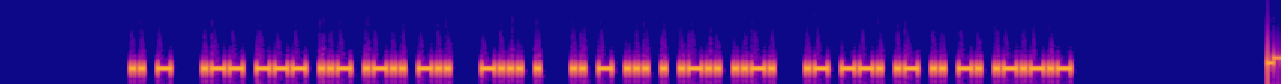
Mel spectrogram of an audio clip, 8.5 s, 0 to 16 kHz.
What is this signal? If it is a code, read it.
Morse code, heard as a keyed tone, about 40 wpm, 700 Hz. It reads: IT WOULD BE ITSELF AGAIN.
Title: Sentences from Top 1000 Words - Review Part 5 - 40wpm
